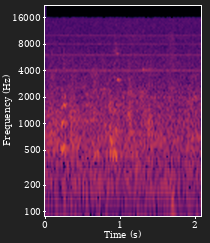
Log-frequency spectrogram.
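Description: A dog giving two short, high yelps, about a quarter second and a second in.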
